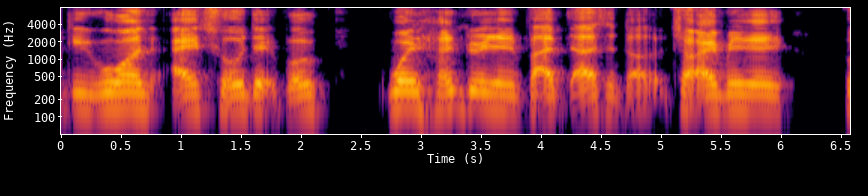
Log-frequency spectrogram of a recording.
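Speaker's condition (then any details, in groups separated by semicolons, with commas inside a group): Cerebral palsy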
